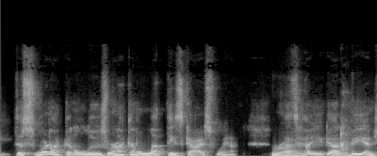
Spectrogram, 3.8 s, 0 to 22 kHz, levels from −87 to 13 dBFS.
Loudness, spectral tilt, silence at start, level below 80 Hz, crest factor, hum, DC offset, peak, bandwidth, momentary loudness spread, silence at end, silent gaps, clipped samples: -11 LUFS; -5 dB/octave; 0 s; -48 dBFS; 10 dB; none; under 0.1%; 0 dBFS; 15.5 kHz; 7 LU; 0 s; none; under 0.1%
